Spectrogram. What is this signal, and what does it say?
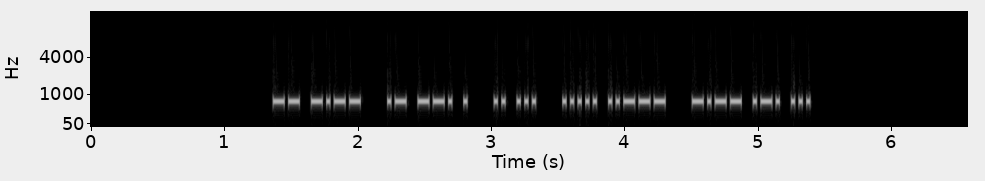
Morse code, heard as a keyed tone, about 44 wpm, 700 Hz. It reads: MY AGE IS 52 YRS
